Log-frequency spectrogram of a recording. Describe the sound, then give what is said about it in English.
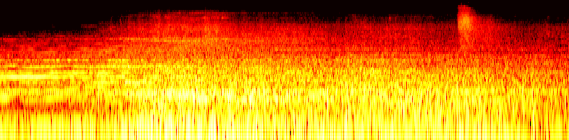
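A train passes on a line that runs several times a day, its heavy, steady rail rumble filling the whole clip with a sustained horn tone held over it throughout. “And then what you hear is the train runs here more often.”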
